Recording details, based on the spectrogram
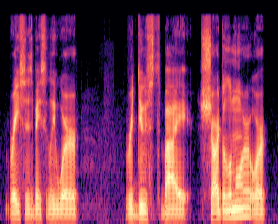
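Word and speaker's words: Chedorlaomer: yeah, that's a foreign name and pronounced as a K, sometimes spelt with a K in other transliterations, but a CH can be pronounced as a ha sound, depending Okay.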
